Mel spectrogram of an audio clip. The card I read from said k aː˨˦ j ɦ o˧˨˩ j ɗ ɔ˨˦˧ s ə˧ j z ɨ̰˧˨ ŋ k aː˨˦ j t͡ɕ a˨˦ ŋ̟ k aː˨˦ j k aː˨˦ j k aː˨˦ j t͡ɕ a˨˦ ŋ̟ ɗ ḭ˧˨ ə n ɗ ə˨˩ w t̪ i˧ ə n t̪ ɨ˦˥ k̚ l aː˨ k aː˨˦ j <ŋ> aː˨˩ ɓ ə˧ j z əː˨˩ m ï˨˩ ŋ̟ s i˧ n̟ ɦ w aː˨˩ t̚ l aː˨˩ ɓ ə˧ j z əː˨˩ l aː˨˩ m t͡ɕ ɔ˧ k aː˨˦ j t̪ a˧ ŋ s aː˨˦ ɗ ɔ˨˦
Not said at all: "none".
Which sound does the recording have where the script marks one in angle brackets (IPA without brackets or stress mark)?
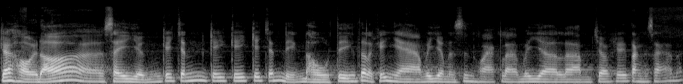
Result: ɲ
